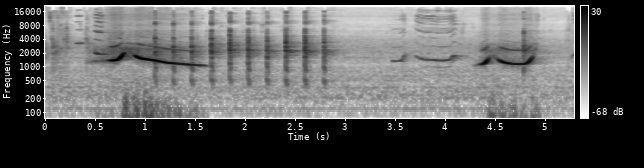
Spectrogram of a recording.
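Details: A pet Indian ringneck (rose-ringed parakeet) sitting on a computer gives a long downward-sliding whistle, then a quick run of about eight sharp clicks, then two shorter bent whistles.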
